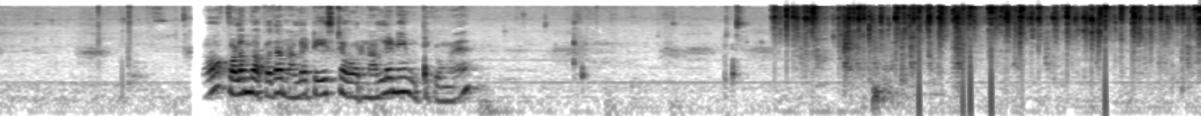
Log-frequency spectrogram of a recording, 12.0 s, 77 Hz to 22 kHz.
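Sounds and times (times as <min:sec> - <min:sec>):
oil sizzling and crackling: 0:07.4 - 0:12.0.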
